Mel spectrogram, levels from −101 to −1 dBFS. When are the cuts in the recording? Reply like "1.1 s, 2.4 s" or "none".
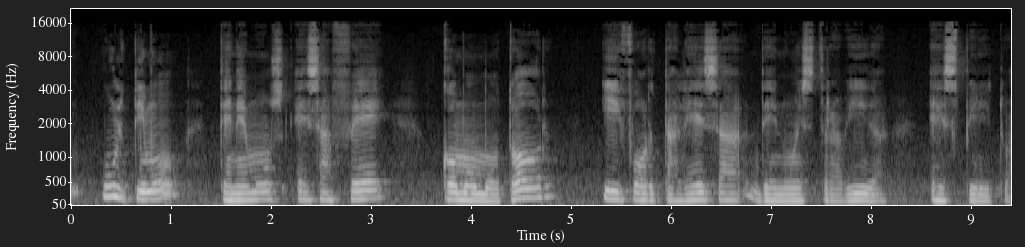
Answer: none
